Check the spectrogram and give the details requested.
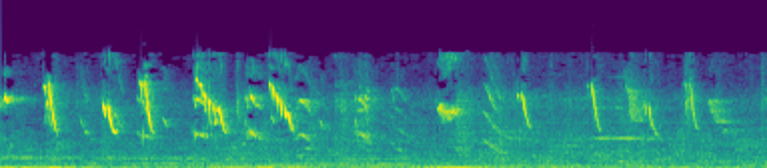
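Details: Canario criollo, a saffron finch, delivering professional song: a run of piercing downward-sweeping notes in quick irregular groups, loudest early, thinning out later, with faint low background noise.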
